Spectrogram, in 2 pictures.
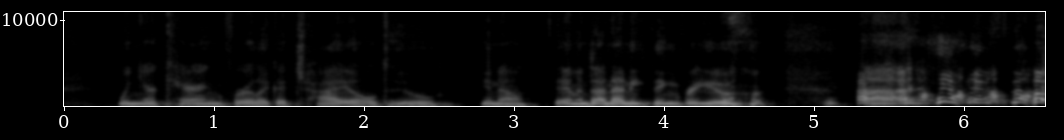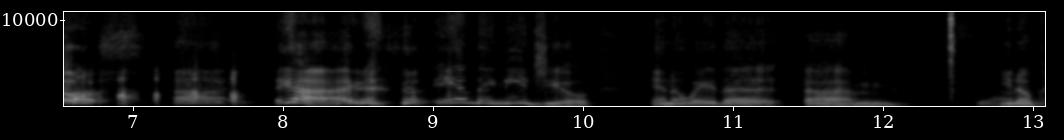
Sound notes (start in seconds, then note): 5.1 all laughing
